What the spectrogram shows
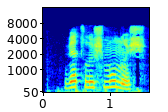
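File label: "ветлысь-мунысь", Komi, female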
